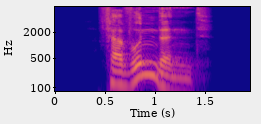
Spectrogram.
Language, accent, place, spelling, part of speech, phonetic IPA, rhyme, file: German, Germany, Berlin, verwundend, verb, [fɛɐ̯ˈvʊndn̩t], -ʊndn̩t, De-verwundend.ogg
- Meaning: present participle of verwunden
